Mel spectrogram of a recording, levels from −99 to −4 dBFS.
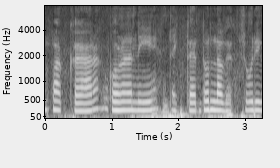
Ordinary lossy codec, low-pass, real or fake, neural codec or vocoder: none; none; fake; codec, 16 kHz, 2 kbps, X-Codec, HuBERT features, trained on LibriSpeech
